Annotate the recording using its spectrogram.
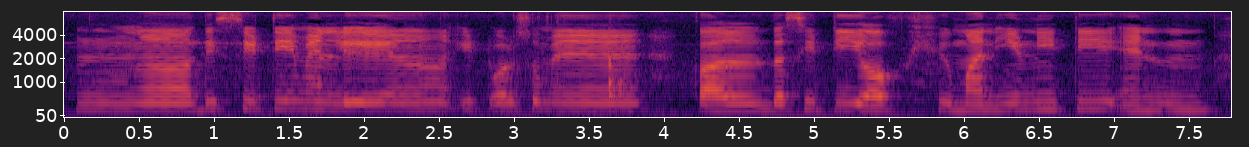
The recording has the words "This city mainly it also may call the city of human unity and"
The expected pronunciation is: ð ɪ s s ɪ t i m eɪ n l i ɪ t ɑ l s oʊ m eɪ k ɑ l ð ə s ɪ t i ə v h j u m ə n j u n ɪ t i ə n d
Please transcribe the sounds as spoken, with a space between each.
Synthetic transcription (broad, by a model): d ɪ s s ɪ t i m eɪ n l i ɪ t ɑ l s oʊ m eɪ k ɑ l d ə s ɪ t i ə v h j u m ə n j u n ɪ t i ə n d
